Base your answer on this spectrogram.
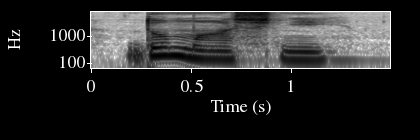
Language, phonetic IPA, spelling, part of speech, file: Ukrainian, [dɔˈmaʃnʲii̯], домашній, adjective, Uk-домашній.ogg
- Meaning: 1. domestic 2. home, house, household (attributive)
